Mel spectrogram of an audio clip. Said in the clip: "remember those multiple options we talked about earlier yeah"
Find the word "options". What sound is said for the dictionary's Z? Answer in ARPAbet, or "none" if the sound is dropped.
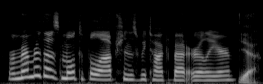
Z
